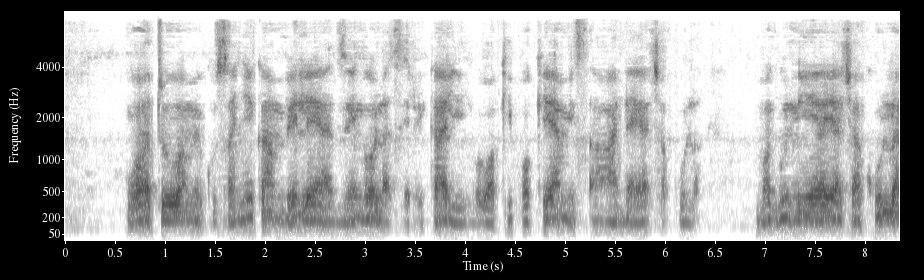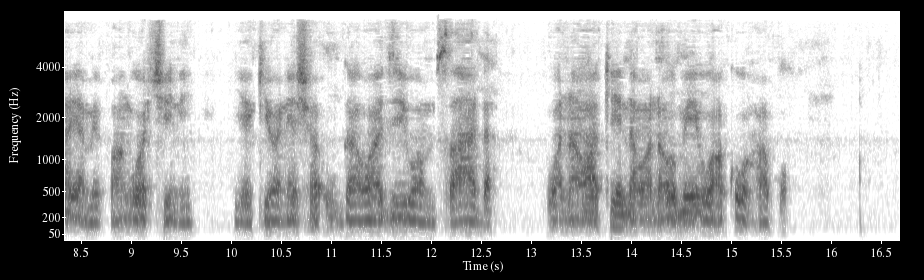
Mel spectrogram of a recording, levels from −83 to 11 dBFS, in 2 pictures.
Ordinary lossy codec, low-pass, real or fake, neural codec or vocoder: AAC, 32 kbps; 7.2 kHz; fake; vocoder, 22.05 kHz, 80 mel bands, HiFi-GAN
